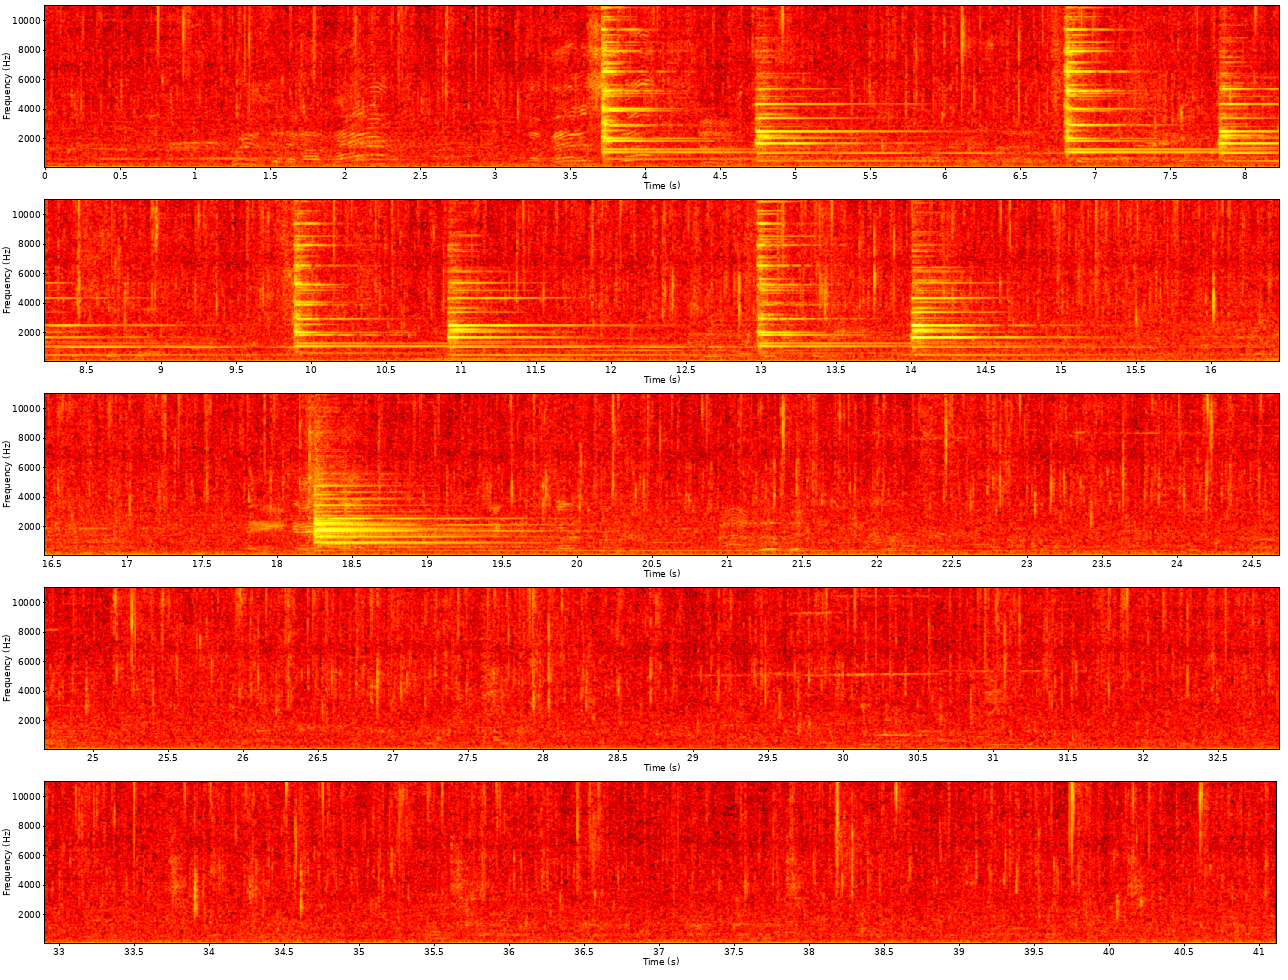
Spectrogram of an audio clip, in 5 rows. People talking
0:00.2 0:28.2, 0:29.6 0:32.1

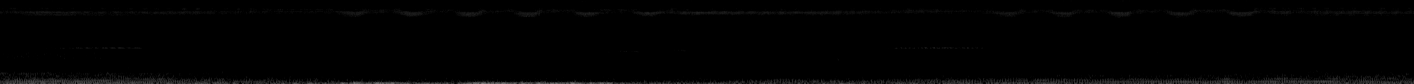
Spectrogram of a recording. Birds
0:08.4 0:13.3

